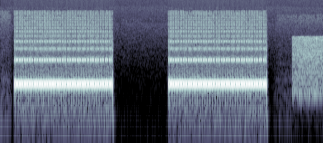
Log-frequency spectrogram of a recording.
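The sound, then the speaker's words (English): A mobile phone rings on an outgoing call to the police: two long, steady electronic ring tones separated by a pause, followed by a brief hiss of line noise as the call connects. “Shakily, she reached for her mobile phone to call the police.”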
